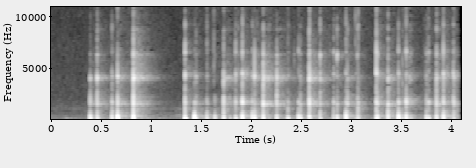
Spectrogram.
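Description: Long white nails tap two solid round wood log-slice coasters in quick, crisp clicks. About two dozen dry, hollow knocks come in a short burst, a brief pause, and then a long irregular run, each with a soft low thump and a bright click that stops almost at once.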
